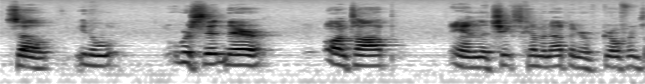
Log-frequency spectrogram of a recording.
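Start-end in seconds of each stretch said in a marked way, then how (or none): none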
